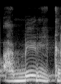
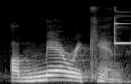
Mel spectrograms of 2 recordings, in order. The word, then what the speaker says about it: American: n'est pas américain américain j'entends amerriican non c'est villageois ça ne dites pas American hein c'est American am American American amican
